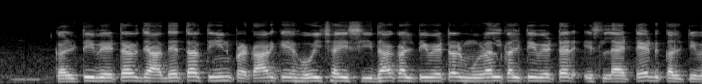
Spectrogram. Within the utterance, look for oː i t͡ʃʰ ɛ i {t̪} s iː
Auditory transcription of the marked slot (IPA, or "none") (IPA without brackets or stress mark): none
